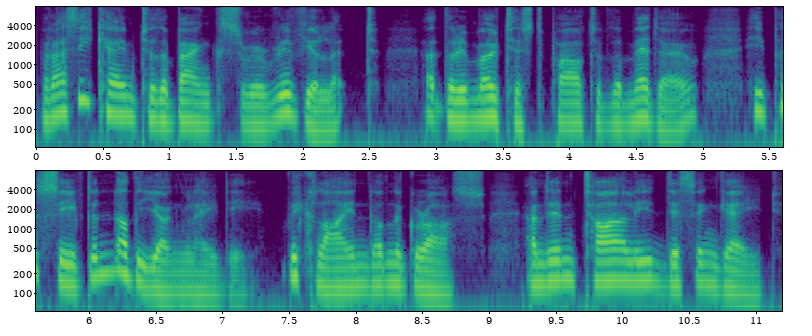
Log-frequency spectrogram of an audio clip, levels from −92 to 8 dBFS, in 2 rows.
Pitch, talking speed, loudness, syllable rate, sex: 135 Hz, 155 wpm, -19 LUFS, 4.5 syllables/s, male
